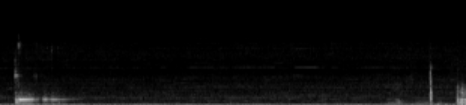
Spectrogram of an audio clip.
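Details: Indoor recording with a steady low electrical hum, a few brief knocks and voice-like bursts, and no animal sounds.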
